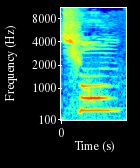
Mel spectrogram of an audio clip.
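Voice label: "qiong", Mandarin Chinese syllable, neutral tone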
